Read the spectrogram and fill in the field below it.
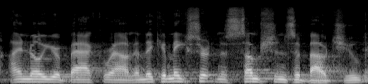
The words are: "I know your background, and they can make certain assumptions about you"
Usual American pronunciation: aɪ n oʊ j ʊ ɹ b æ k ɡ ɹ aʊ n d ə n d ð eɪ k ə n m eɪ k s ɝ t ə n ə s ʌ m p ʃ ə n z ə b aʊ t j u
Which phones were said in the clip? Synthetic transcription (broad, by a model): aɪ n oʊ j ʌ ɹ b æ k ɡ ɹ aʊ n d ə n ð eɪ k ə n m eɪ k s ɝ t n ə s ʌ m p ʃ ə n z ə b aʊ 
